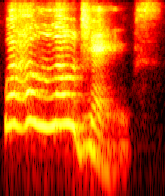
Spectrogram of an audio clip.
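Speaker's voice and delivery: high, loud sing-out hello dropping on the name; mock-gushing doorstep welcome; teasing mom greeting. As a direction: greet the visitor with exaggerated delight. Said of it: "she answers the door and she goes".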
